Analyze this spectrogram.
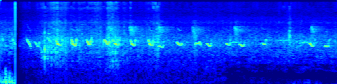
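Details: Black hen with her chicks: a steady run of short, high peeps repeated several times a second, following a brief loud thump at the start, over a low rural background rumble.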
